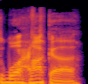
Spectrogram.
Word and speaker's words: Oaxaca: today it's so pretty it's spelled a walk sicko yes it's it sounds like a space science fiction game set in southern Mexico its Oaxaca it's a cardan dice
